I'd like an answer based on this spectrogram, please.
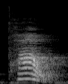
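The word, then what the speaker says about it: Vau: वी, वी का English में वी उच्चारण होता है लेकिन जर्मन में फाउ, फाउ का मतलब है फा, वी को फा बोला जाएगा।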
